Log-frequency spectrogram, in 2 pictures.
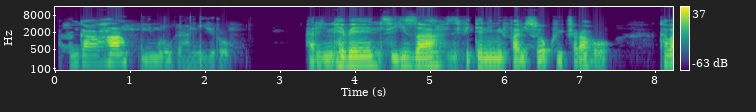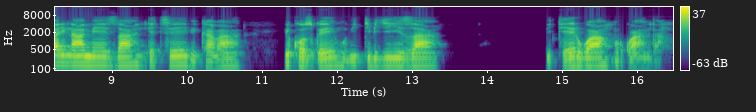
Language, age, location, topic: Kinyarwanda, 18-24, Kigali, finance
